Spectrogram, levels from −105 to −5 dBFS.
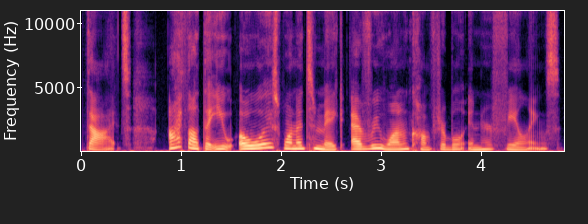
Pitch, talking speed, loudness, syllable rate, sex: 210 Hz, 185 wpm, -19 LUFS, 6.1 syllables/s, female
